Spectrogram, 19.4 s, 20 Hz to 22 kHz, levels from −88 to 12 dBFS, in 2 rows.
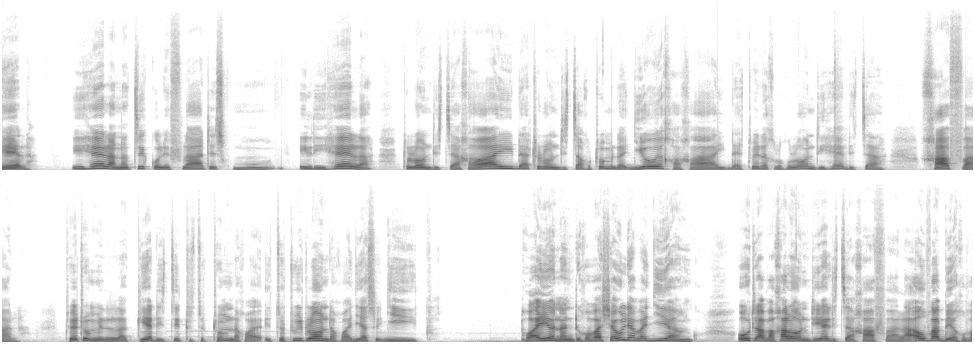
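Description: The speech skips briefly at 7.15 s, between "tulonde isyakutumila juwe" and "twilekire ukulonda ihera itsya". It skips again at 9.63 s, and at 14.59 s, between "kwa isyotwilonda kwajaso ijitu" and "kwahiyo nandikuvashauri avajiangu". Each skip drops a tiny slice, around 20 ms. The two sides butt together with no gap. The likely cause is audio missing between chunks, with sound lost each time one 2.5 s chunk closes and the next opens.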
